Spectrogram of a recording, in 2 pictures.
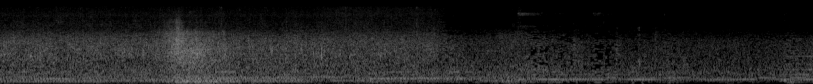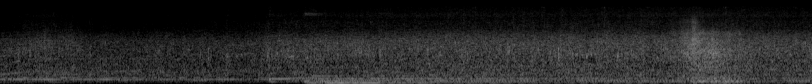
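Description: Dirt and gravel pour from a bucket into a rattling sluice.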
